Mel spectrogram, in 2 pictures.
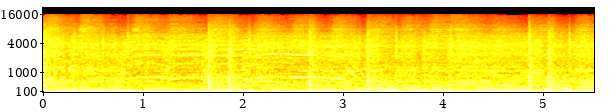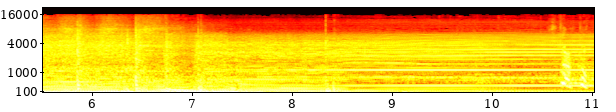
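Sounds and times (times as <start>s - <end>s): ringing electric guitar chord: 0.0s - 5.7s.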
